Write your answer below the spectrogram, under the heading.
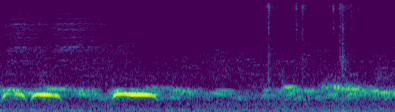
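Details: Spotted dove kept in captivity uttering two soft, low coos, followed by faint murmuring and a few light clicks in the background.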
